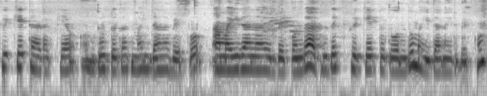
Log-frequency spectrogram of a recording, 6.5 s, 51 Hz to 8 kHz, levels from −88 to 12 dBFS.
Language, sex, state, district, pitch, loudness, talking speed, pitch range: Kannada, female, Karnataka, Mysore, 210 Hz, -17 LUFS, 130 wpm, 200-240 Hz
